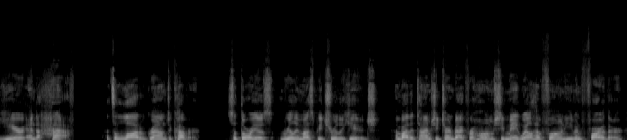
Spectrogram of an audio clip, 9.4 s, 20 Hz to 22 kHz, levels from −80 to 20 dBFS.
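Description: No technical faults can be heard anywhere in this speech clip.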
